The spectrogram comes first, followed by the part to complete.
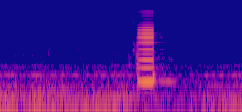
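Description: Quiz-show buzz-in buzzer sounding once, a short steady electronic beep about one and a half seconds in, over faint studio room tone. It signals that a contestant has buzzed in to answer.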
